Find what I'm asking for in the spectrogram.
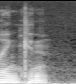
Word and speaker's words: Lincoln: Lincoln, Nachname, zum Beispiel Abraham Lincoln. Entgegen der landläufigen Meinung wird das zweite L nicht ausgesprochen. Lincoln, wie in Linkin Park.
